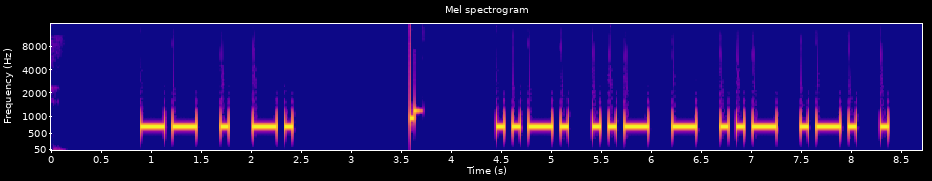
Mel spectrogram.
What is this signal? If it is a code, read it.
Morse code, heard as a keyed tone, about 15 wpm, 700 Hz. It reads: MEN FUTURE
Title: Sets of 3 Words - New Word Drill - 15wpm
